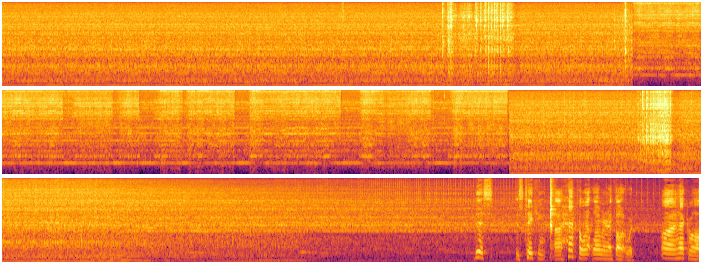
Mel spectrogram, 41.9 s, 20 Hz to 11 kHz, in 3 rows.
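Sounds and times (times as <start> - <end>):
grinding wheel motor humming: 4.0 - 12.7, 22.9 - 31.2
knife hissing on grinding wheel: 8.7 - 24.2, 26.6 - 27.5.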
